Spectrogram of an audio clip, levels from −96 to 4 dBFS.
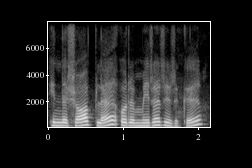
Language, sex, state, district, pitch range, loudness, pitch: Tamil, female, Tamil Nadu, Nilgiris, 210-250 Hz, -17 LUFS, 225 Hz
